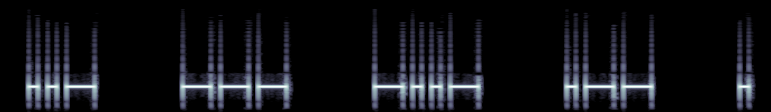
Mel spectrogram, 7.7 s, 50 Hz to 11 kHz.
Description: Morse code, heard as a keyed tone, about 13 wpm, spaced as for 7 wpm, 800 Hz. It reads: UOXWE
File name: LEZIONI / 6 PKX0 / 6 PKX ws 12wpm 3106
